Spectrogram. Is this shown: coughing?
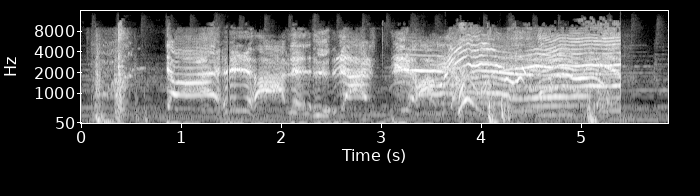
no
